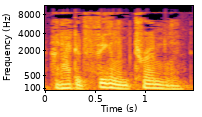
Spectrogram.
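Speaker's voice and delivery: ordinary delivery, nothing marked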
